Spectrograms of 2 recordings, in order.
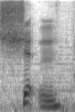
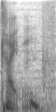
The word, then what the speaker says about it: chitin: As much as I want to call it shitten, pretty sure it's pronounced chitin.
